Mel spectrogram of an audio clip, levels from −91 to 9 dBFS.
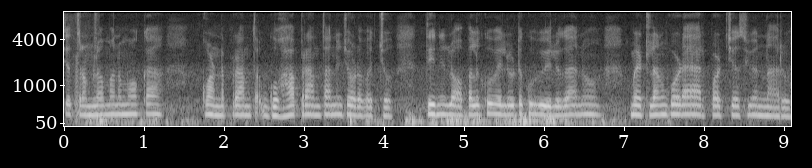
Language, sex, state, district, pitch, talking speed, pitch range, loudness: Telugu, female, Andhra Pradesh, Krishna, 200 Hz, 110 wpm, 185-210 Hz, -17 LUFS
